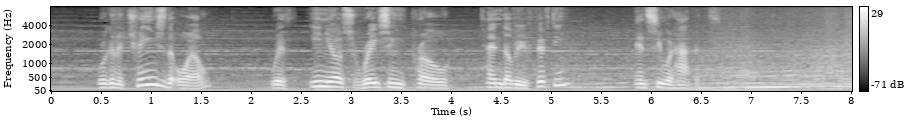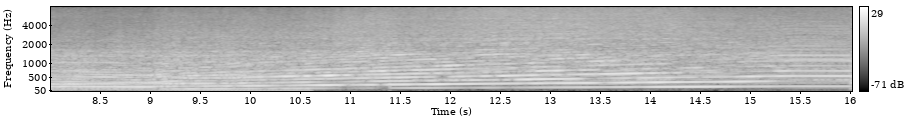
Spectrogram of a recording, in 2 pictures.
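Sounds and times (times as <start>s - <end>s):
car engine full-throttle pull: 6.4s - 16.0s.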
